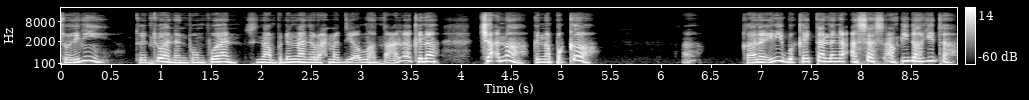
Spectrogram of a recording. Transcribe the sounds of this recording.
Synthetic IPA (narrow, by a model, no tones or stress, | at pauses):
soini | t̪ʊnt̪uandanpəɾəmpuansənaŋpəndəŋadiɾahmat̪̬iɑlːɑht̪aʔalakəna | t͡ʃaʔnakənapəka | kəɾanainibərkait̪andəŋanʔasasaqidahkit̪a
